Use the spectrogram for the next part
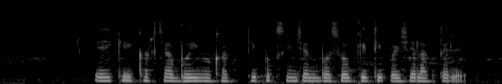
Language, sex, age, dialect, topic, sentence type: Marathi, male, 60-100, Southern Konkan, agriculture, question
